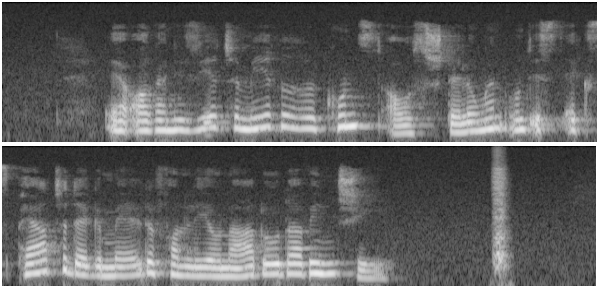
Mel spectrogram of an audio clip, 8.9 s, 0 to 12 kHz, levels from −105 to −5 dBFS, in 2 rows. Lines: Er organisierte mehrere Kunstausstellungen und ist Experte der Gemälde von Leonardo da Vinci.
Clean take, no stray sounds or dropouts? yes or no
no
